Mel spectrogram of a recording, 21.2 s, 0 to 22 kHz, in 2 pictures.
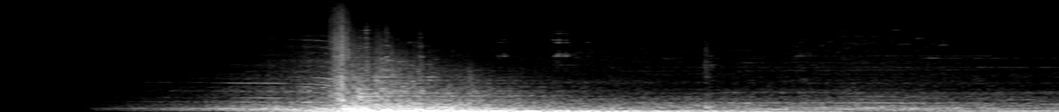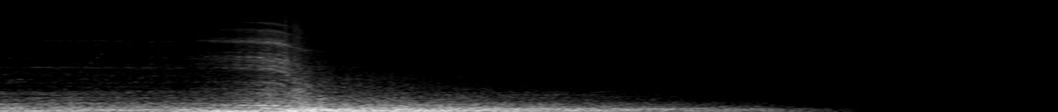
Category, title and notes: Sound effects > Other
Sound Design Elements SFX PS 074
Effects recorded from the field.
bass, boom, cinematic, deep, effect, epic, explosion, game, hit, impact, implosion, indent, industrial, metal, movement, reveal, riser, stinger, sub, sweep, tension, trailer, transition, video, whoosh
